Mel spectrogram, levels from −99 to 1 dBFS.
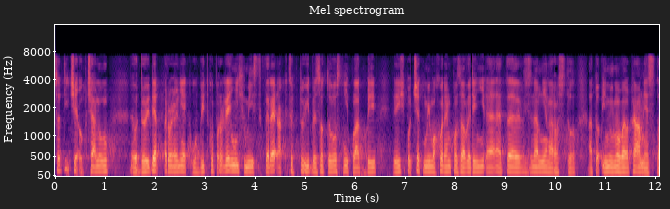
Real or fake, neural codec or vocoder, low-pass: fake; codec, 16 kHz, 1 kbps, FunCodec, trained on Chinese and English, 50 frames a second; 7.2 kHz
